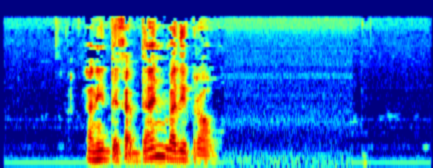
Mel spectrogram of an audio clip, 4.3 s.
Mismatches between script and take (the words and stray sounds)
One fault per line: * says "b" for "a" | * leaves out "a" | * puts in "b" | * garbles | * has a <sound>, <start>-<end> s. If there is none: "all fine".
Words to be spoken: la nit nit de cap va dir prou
* leaves out "nit"
* puts in "d'any"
